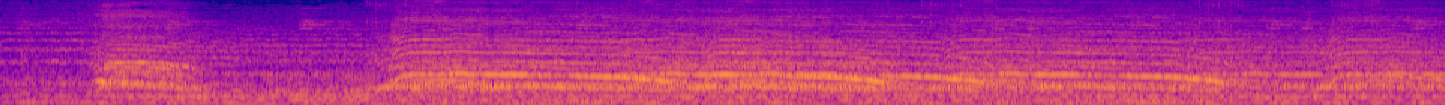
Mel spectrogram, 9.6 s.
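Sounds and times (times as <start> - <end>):
army of soldiers shouting together: 0.6 - 1.4, 2.5 - 9.6.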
